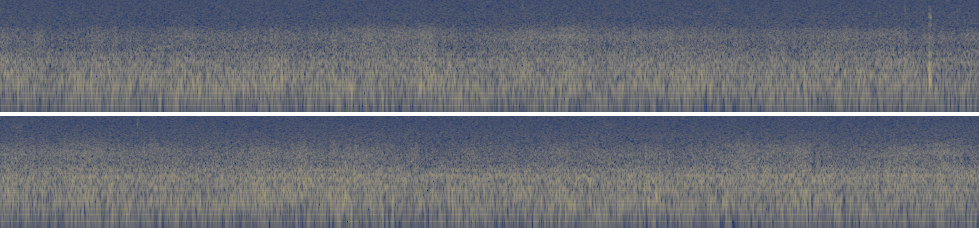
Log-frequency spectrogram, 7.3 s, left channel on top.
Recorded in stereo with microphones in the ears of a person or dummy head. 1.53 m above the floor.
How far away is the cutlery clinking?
I don't hear cutlery clinking.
